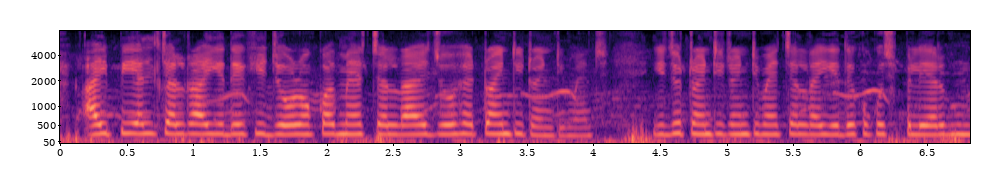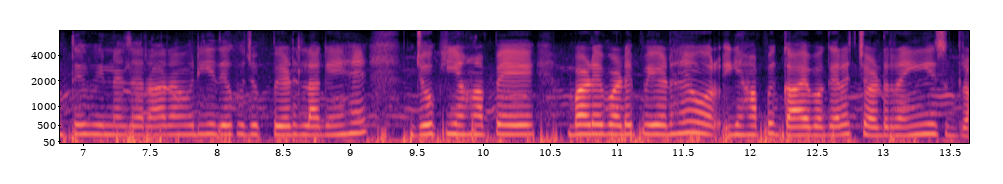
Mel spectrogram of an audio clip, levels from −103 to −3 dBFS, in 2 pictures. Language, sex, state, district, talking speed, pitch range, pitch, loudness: Hindi, female, Bihar, Lakhisarai, 270 wpm, 245-260 Hz, 250 Hz, -33 LUFS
